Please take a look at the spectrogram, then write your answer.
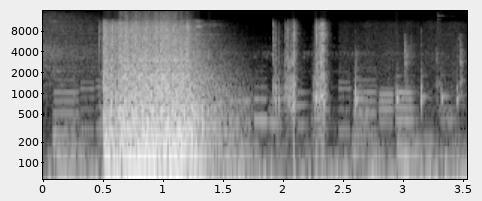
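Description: Automatic gunfire rips through an online shooter match in one loud, dense burst lasting about a second, followed by scattered sharper shots and clicks at lower level.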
